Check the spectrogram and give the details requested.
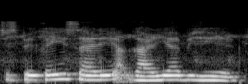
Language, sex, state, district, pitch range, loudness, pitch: Hindi, female, Arunachal Pradesh, Papum Pare, 195-220 Hz, -10 LUFS, 210 Hz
